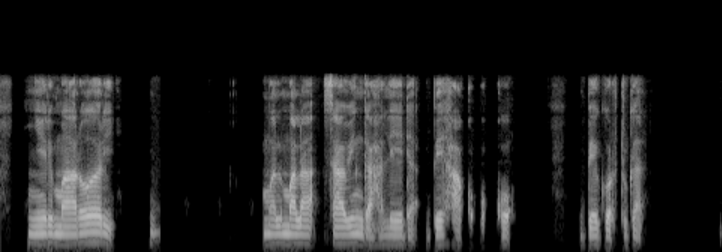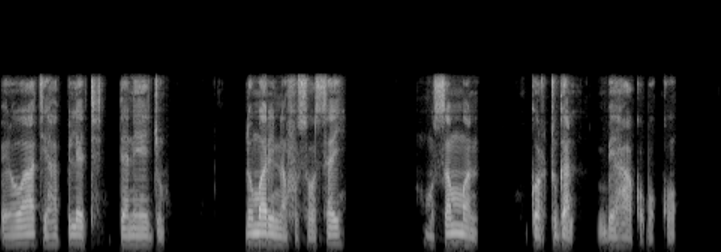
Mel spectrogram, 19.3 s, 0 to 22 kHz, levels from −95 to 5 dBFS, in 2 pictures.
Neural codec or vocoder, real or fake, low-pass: none; real; 7.2 kHz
